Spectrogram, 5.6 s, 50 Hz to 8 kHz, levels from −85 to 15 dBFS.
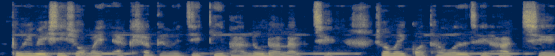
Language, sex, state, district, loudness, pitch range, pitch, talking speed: Bengali, female, West Bengal, Purulia, -21 LUFS, 200-220 Hz, 210 Hz, 130 wpm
